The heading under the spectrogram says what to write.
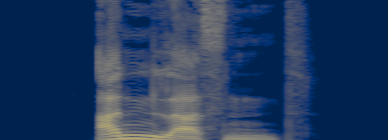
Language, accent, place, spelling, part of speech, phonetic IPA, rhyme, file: German, Germany, Berlin, anlassend, verb, [ˈanˌlasn̩t], -anlasn̩t, De-anlassend.ogg
- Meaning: present participle of anlassen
